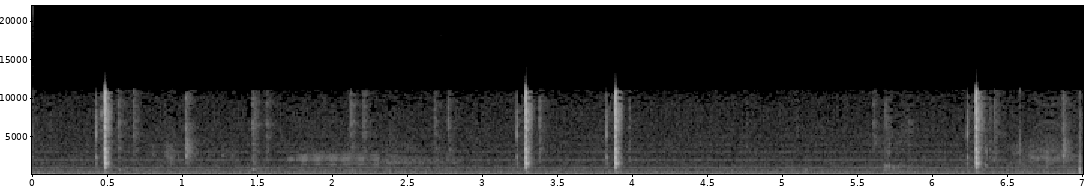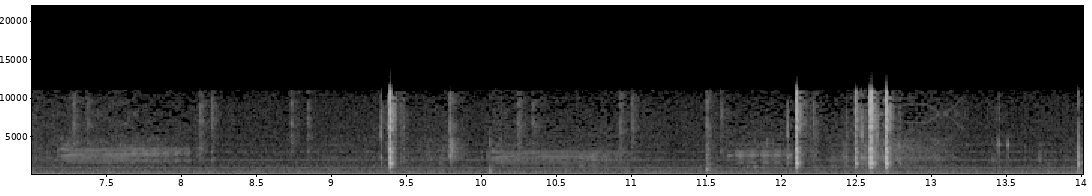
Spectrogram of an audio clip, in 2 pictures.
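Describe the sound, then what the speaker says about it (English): Keyboard and mouse clicks during a Minecraft session, sparse sharp ticks scattered over a steady low hum with a faint tone, close and clear, with no one speaking. "All you hear is clicking."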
